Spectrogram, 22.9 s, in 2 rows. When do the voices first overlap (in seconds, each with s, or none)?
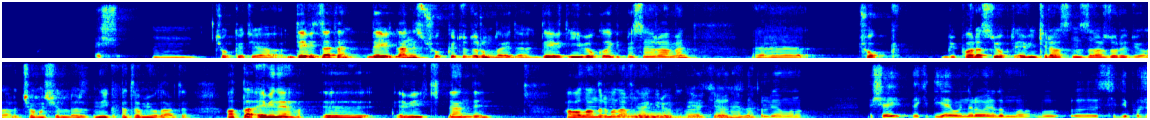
17.6 s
